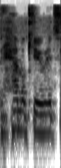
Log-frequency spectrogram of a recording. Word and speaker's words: HemoCue: Yeah, we pronounce it HemaQ. It's a mix between hemoglobin and the cuvette, which is key to the test that we provide.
